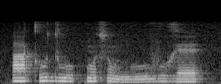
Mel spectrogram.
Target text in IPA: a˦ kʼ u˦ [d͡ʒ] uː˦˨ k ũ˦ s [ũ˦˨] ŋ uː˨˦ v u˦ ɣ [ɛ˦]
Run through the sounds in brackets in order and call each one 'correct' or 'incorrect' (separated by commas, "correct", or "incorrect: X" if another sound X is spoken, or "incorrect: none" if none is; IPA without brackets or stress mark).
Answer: incorrect: d, correct, correct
